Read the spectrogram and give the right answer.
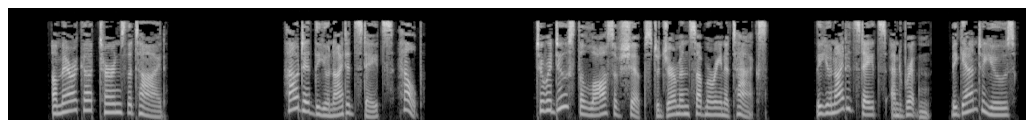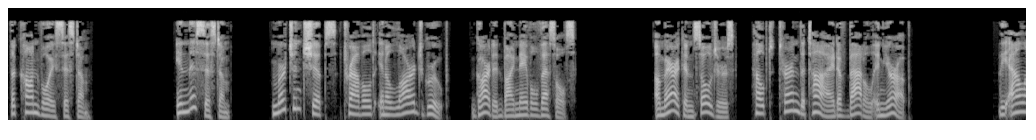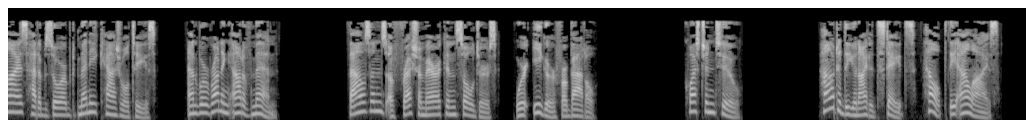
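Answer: It used the convoy system against submarines and sent thousands of fresh soldiers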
